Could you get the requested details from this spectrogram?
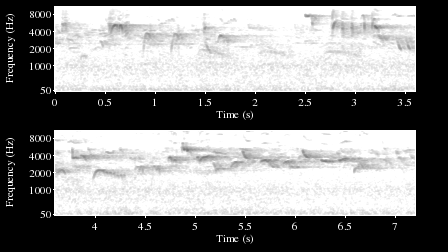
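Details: Dawn chorus of wild birds in the Black Forest, early morning: bright, high twittering and whistled notes in quick overlapping bursts, several singers at once, with a steady low hiss underneath.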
